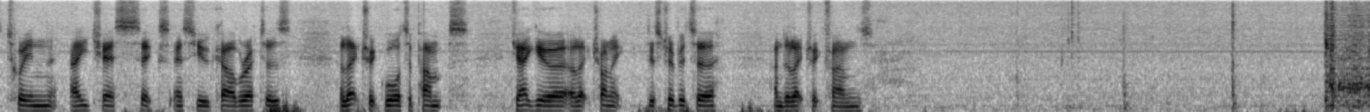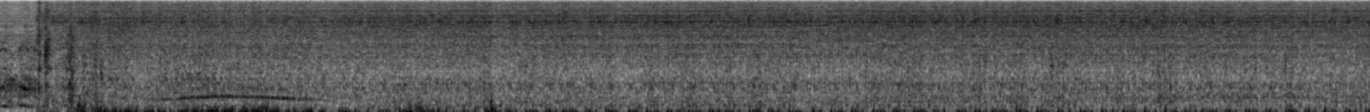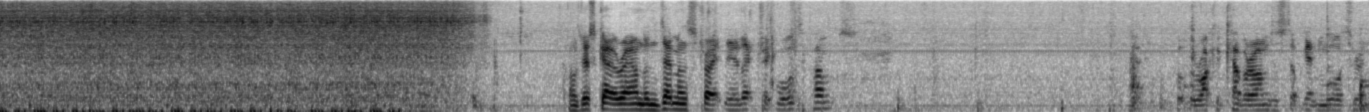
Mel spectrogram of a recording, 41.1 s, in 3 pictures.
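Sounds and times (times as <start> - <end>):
engine cranking on starter: 13.2 - 32.4
engine running steadily: 13.2 - 33.1.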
